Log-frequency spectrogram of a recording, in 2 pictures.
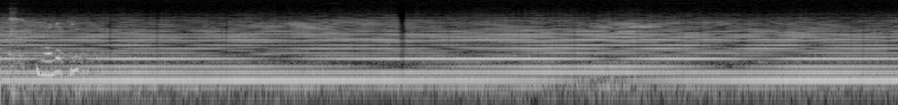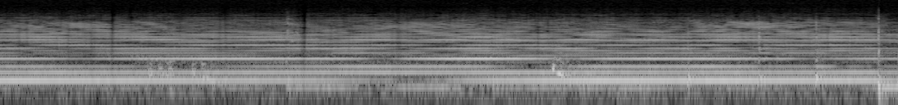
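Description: A tanpura drones steadily, its open strings plucked in a slow repeating cycle.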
